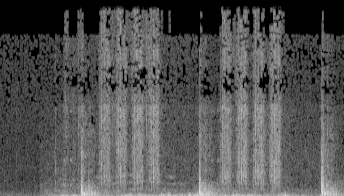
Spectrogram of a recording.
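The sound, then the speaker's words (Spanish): Three heavy hammer knocks, struck by the Archbishop of Santiago, Monseñor Julián Barrio, with an oak and silver hammer bearing a medal of the Virgin, hit the large wooden holy door of the church of Cee for the jubilee year at a slow, steady pace, each blow ringing out in a reverberant space over a low murmur. “los golpes con los que con un martillo de roble, de plata y la medalla de la Virgen ha dado el arzobispo de Santiago, Monseñor Julián Barrio, a la puerta santa de la iglesia de CEE.”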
